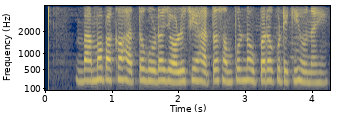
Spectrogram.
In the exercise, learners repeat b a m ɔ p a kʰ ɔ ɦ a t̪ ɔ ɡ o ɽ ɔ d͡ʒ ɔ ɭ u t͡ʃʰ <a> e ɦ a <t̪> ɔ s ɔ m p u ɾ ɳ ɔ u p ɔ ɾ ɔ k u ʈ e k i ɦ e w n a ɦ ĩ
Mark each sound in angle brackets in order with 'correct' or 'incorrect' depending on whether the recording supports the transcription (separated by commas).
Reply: incorrect, correct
